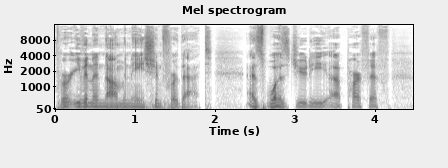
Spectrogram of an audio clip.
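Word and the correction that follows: Parfitt: How do you say her name? She was also, Judy was also in Girl with the Pearl Earring. Oh, such a great actress. She's still with us. – Judy Parfit.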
